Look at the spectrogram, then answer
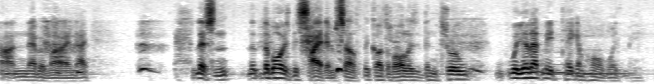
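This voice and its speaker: A man's voice: low voice, lively intonation, brisk, slight background noise. A man acting a desperate journalist father in an old radio drama, both speaking and narrating in hard-boiled style. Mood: flustered. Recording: dull old radio recording, loud music behind.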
